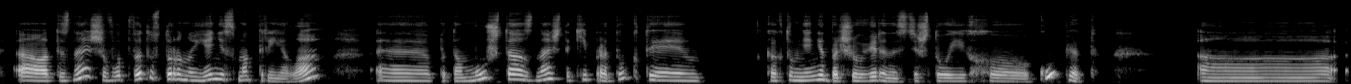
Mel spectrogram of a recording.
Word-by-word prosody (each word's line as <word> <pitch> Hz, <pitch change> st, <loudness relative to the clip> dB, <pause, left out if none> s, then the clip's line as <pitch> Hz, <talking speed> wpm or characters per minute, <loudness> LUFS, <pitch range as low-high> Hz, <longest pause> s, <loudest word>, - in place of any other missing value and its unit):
А, 170 Hz, -2 st, +7 dB
ты 170 Hz, +1 st, -8 dB
знаешь, 290 Hz, -, +1 dB
вот 190 Hz, +3 st, -4 dB
в -, -, -19 dB
эту 465 Hz, -11 st, +4 dB
сторону 245 Hz, -7 st, +3 dB
я 185 Hz, +5 st, 0 dB
не 245 Hz, -1 st, +2 dB
смотрела, 200 Hz, -, -1 dB, 0.6 s
э, 175 Hz, -, -2 dB
потому 165 Hz, -, -1 dB
что, 240 Hz, -6 st, +4 dB
знаешь, 215 Hz, +8 st, 0 dB
такие 220 Hz, +2 st, -7 dB
продукты, 180 Hz, -, 0 dB, 0.6 s
как-то 175 Hz, +2 st, -2 dB
у -, -, -1 dB
меня 180 Hz, +1 st, +1 dB
нет 215 Hz, +1 st, +2 dB
большой 160 Hz, +1 st, +2 dB
уверенности, 160 Hz, -4 st, -1 dB
что 155 Hz, 0 st, 0 dB
их, 150 Hz, 0 st, -6 dB
э, 145 Hz, -3 st, -1 dB
купят. 465 Hz, -, +2 dB, 1.0 s
А, 155 Hz, -1 st, -4 dB
э, -, -, -5 dB
175 Hz, 125 wpm, -24 LUFS, 155-215 Hz, 1.0 s, А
